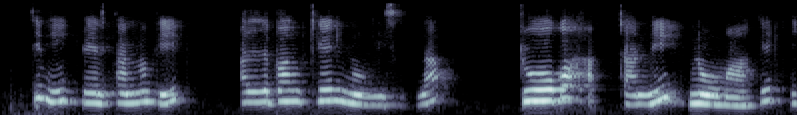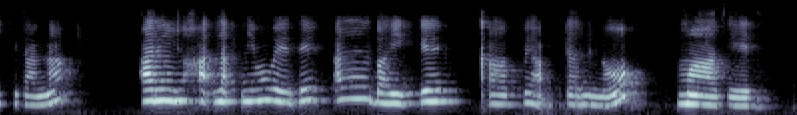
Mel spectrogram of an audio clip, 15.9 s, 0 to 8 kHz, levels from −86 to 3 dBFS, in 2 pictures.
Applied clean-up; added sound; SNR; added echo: neural mask model DeepFilterNet 3.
